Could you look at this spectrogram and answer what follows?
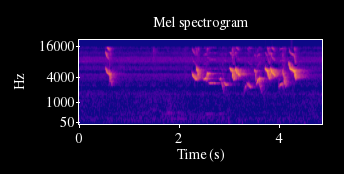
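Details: Blackthroat singing: after a lone faint note near the start, a run of thin, high, sweeping whistled notes enters at about two seconds and grows louder and quicker toward the end, over a low, steady background hum.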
